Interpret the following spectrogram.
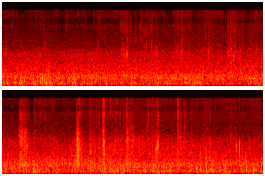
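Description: Wind buffeting a handheld camera's microphone: a steady low rumble, with a few scattered sharp clicks in the second half.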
